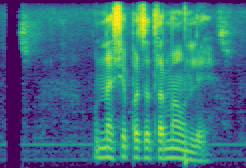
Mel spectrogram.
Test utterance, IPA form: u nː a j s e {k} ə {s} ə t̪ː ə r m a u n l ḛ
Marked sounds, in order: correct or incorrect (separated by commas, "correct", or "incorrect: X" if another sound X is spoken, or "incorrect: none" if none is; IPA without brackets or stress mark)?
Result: incorrect: p, incorrect: t͡s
